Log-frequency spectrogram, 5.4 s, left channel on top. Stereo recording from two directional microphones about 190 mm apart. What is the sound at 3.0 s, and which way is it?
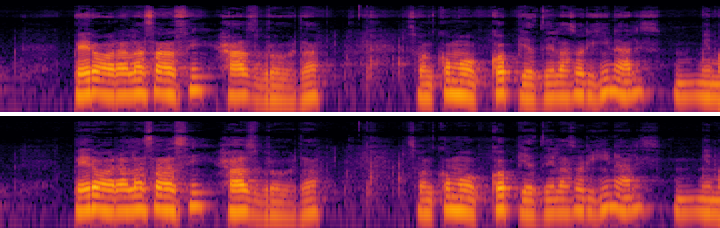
Speech, 15° right (ahead or behind).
